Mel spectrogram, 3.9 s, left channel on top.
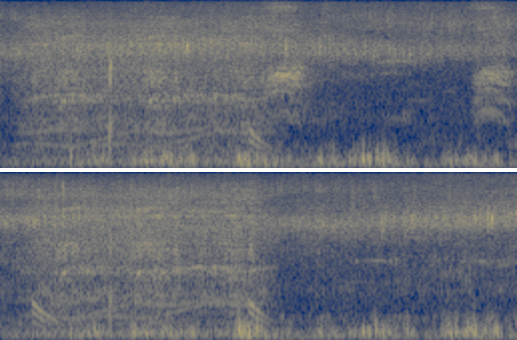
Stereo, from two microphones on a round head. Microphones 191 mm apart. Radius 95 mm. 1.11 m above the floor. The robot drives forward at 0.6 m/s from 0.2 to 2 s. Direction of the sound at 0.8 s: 60° left (ahead or behind).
